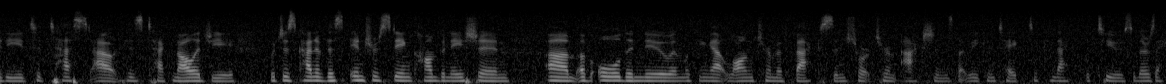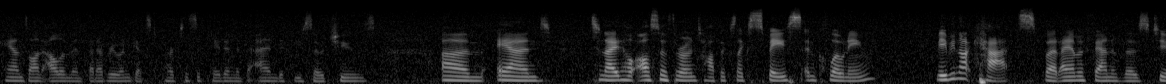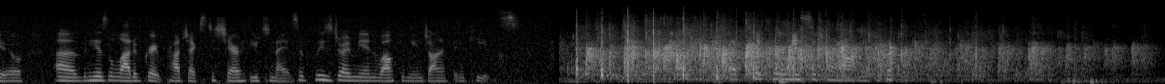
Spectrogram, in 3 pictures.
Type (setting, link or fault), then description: setting, busy venue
